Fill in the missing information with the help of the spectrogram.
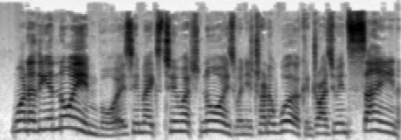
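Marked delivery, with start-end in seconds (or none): none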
